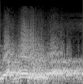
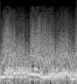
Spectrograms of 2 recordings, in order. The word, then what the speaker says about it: Yahweh: But this is the name Jehovah. Now, you're not sure you know how to pronounce it. You see, another way to pronounce it is Yahweh. Y-O-H-E-H or W-E-H.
